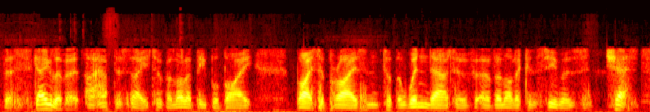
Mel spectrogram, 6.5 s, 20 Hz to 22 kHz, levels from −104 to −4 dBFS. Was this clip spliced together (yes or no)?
no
